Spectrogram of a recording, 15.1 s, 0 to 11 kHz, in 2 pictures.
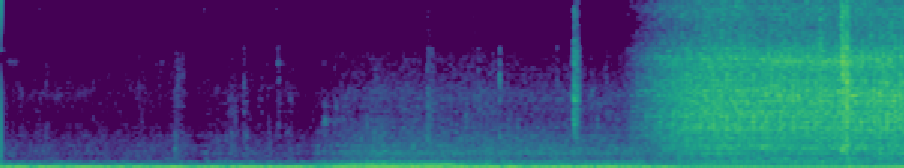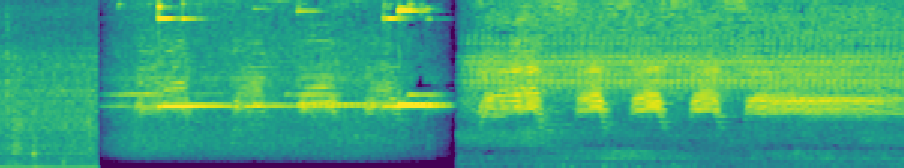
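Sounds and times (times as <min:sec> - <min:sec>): car road and engine noise: 0:00.0 - 0:08.5.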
